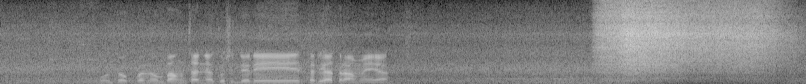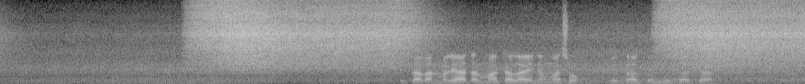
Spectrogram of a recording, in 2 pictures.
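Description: A bus horn plays a loud musical tune.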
